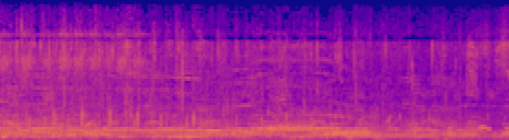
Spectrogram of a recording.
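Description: Concert crowd chatter: many voices talking and calling out over one another, with no music playing.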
